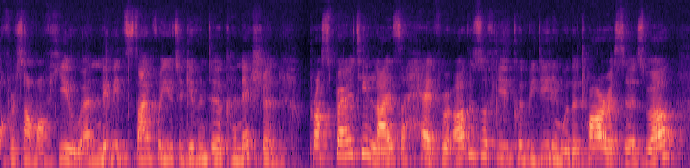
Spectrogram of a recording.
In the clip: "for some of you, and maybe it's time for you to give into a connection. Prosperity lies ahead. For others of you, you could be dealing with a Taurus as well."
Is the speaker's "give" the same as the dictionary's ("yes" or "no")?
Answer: yes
